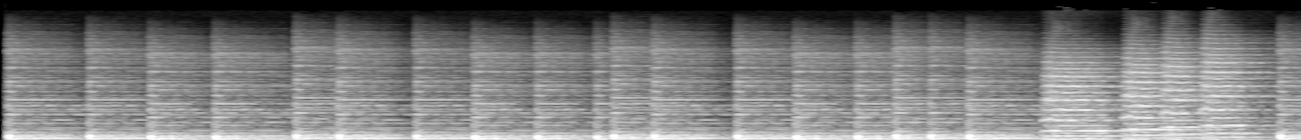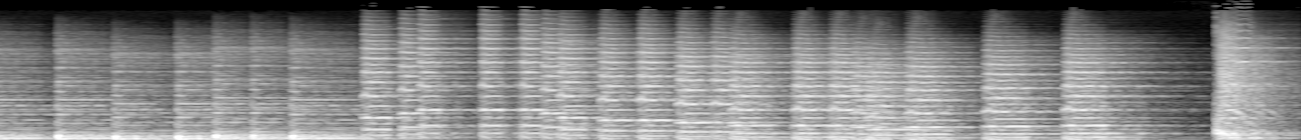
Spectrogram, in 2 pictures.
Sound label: Band Hit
